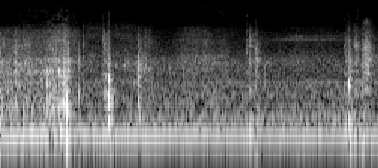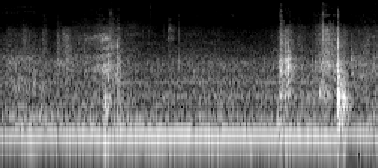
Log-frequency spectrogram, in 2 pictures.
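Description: A cardboard carton scraping and knocking now and then, about half a dozen short sounds, as a cat pushes into it and handles it. A steady low hum runs underneath throughout.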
